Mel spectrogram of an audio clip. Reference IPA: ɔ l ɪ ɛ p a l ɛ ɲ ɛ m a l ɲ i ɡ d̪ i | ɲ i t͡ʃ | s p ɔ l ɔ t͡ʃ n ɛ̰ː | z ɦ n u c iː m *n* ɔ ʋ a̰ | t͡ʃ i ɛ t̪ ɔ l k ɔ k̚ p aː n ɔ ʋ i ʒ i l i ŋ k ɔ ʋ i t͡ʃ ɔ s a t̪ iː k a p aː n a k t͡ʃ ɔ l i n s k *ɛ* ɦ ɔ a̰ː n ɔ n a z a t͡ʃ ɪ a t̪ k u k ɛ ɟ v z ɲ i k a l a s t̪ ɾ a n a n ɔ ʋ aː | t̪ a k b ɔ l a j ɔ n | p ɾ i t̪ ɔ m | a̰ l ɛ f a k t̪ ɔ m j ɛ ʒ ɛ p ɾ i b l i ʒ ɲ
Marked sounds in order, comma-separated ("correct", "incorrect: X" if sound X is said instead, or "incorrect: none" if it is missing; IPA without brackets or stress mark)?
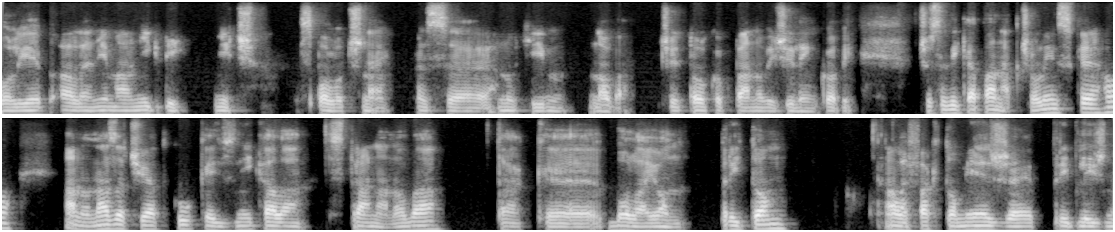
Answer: correct, incorrect: ɛː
